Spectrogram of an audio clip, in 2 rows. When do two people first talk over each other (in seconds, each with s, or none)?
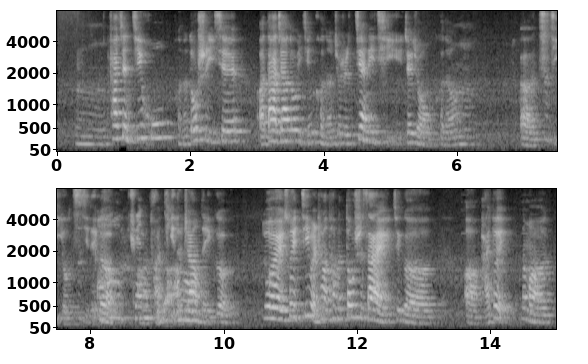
8.1 s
